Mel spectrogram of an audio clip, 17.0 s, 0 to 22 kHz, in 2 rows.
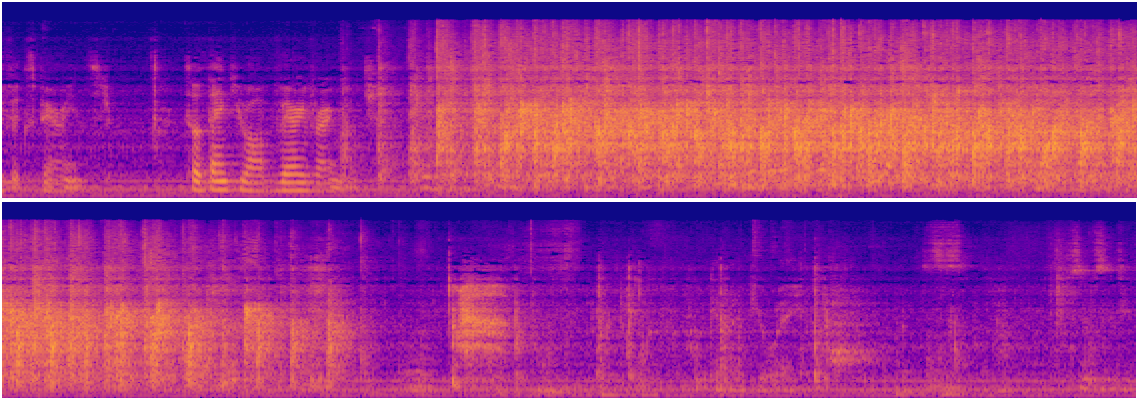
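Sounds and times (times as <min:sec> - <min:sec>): audience applauding: 0:02.9 - 0:11.4.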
